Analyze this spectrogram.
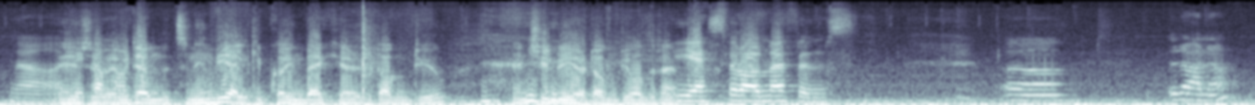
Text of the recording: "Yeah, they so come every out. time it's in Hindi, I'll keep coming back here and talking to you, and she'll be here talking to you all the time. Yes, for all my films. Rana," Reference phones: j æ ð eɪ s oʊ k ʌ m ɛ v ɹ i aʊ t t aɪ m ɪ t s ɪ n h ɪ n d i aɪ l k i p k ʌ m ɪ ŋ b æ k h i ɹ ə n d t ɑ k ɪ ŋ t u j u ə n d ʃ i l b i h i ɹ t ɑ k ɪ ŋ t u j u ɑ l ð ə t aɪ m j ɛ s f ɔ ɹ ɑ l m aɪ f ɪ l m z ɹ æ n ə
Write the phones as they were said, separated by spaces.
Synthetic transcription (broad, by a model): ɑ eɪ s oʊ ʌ ɛ v ɹ i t t aɪ m ɪ t s ɪ n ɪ n d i aɪ l k i p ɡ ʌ ɪ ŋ b æ k h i ə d t ɑ k ɪ ŋ t u j u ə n ʃ i l b i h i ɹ t ɑ k ɪ ŋ t u j u ɑ l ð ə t aɪ j ɛ s f ɔ ɹ ɑ l m aɪ f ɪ l m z ɹ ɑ n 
